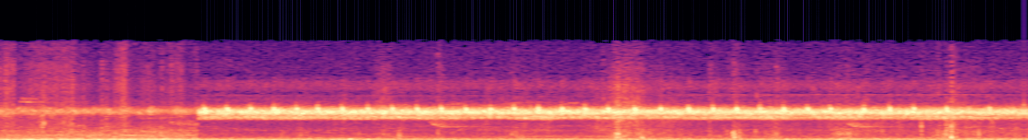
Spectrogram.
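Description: Forest insects trilling in a steady, high, rapidly pulsing chorus that gets louder about two seconds in. A few footsteps and rustles come through the undergrowth.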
